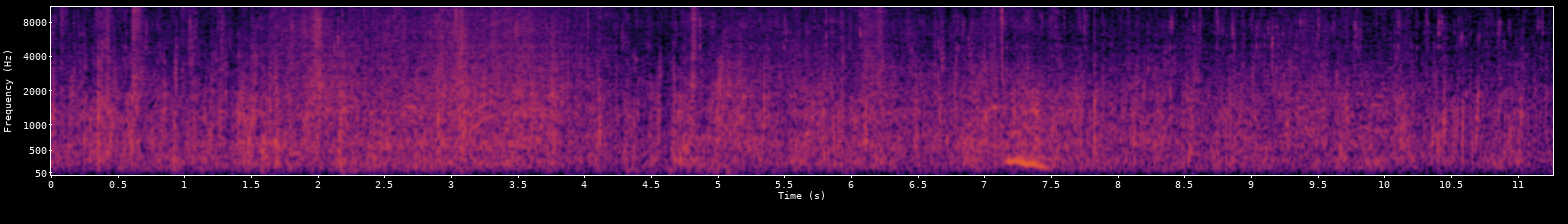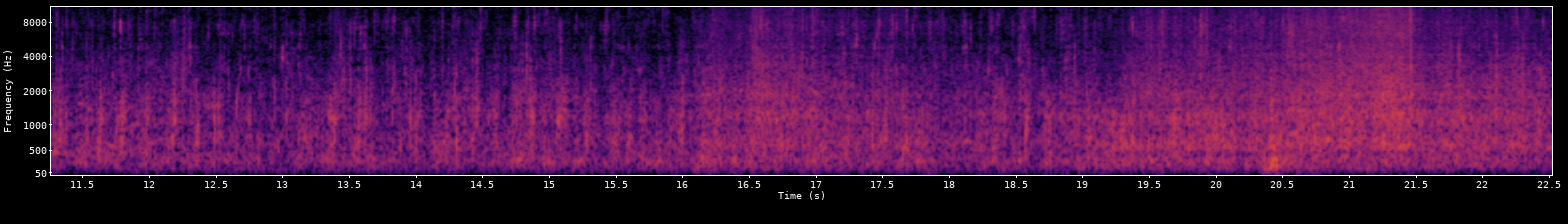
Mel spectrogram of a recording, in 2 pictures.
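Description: Marmot Cave Geyser's pool roiling and splashing at full pool, a steady watery churn that swells near the start and again over the last few seconds as the water surges up into a small eruption splash.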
